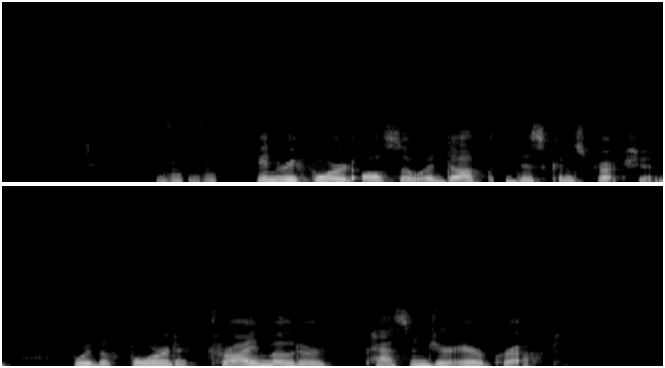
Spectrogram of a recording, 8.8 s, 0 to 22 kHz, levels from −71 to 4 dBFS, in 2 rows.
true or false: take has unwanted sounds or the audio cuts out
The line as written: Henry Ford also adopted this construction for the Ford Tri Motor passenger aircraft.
true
